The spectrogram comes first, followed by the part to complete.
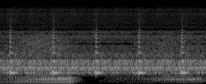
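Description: Dubstep track in a stripped-back breakdown with the sub bass dropped out: soft sustained synth pads over a light ticking percussion at about five ticks a second, with low tones that fade away about a second in.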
